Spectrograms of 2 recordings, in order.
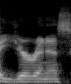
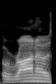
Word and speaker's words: Uranus: subject and he's like I don't say Uranus cuz it sounds like you know you're in or you know Reynes for obvious reasons and iran oh so i think is the proper pronunciation of the greek god who's named after so that's why i go with that yeah it's funny though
